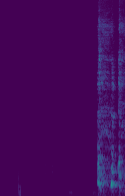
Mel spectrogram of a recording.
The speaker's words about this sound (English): I'm coughing. Sorry.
